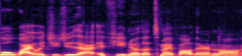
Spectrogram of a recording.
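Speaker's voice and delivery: ordinary talk, nothing marked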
